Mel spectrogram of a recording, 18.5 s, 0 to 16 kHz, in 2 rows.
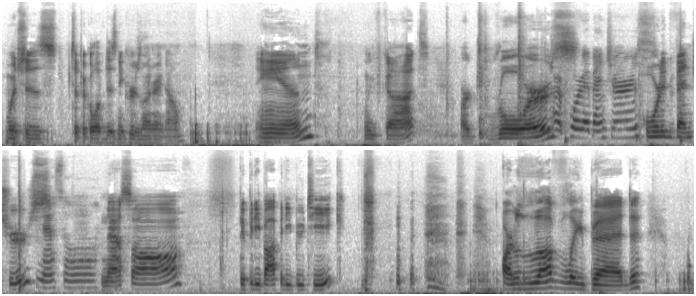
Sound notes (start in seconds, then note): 14.0 chuckles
